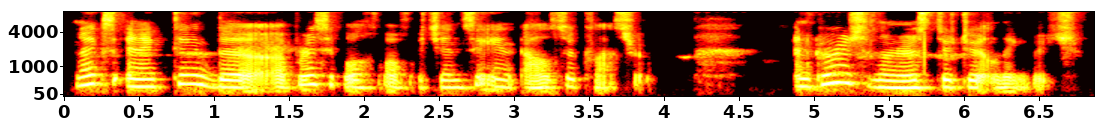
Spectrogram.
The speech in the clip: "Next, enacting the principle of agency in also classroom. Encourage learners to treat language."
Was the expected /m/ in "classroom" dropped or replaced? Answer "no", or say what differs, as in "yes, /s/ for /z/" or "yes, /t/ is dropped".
yes, /m/ is dropped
